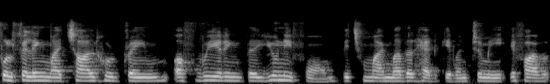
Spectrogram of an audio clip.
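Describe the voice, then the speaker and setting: With a non-native accent, the speech stays monotone, its intonation flat. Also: woman. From India. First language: not English. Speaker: police officer. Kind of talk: career story on a Q&A panel. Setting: live stream panel. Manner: halting, many fillers.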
